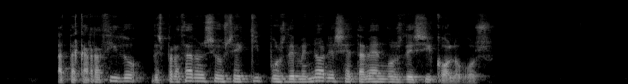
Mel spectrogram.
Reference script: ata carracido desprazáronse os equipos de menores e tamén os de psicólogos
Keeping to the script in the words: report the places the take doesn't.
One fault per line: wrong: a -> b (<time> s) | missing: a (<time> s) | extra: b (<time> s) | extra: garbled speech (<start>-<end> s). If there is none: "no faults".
no faults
